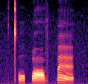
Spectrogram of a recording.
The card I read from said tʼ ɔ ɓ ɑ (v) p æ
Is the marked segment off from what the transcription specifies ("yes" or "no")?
no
